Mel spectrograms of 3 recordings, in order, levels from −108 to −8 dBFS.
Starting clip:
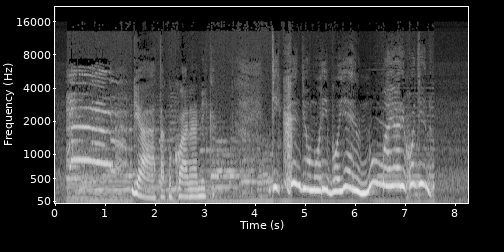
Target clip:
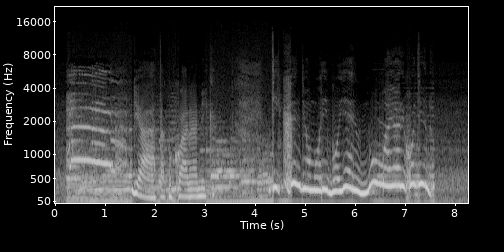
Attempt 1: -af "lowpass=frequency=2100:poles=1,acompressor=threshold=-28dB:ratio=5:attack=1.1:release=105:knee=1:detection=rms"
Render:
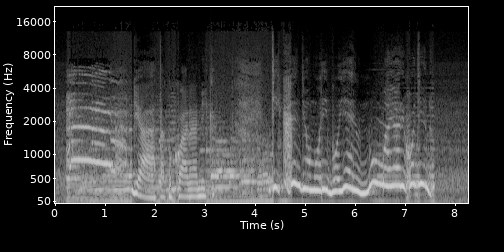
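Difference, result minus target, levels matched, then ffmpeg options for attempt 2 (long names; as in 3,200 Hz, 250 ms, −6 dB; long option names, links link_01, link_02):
2,000 Hz band +4.5 dB
-af "lowpass=frequency=570:poles=1,acompressor=threshold=-28dB:ratio=5:attack=1.1:release=105:knee=1:detection=rms"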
